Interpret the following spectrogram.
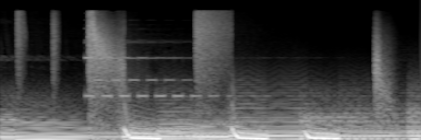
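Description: Electronic music played entirely on a Korg Monologue monophonic analog synthesizer: a steady droning bass line, with synthesized drums made on the same synth. Three kick hits fall sharply in pitch, about a second in, past two seconds and at three seconds, and short hissy hi-hat-like noise hits come in between.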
